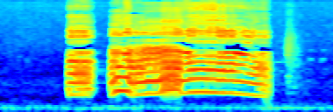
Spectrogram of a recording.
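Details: Rooster crowing in the morning: a brief opening note, then a long, strained, harmonic-rich crow that holds level and fades after about a second, over a low steady rumble.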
